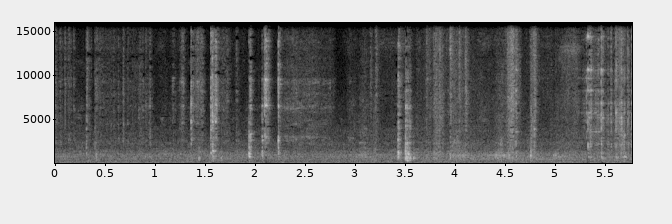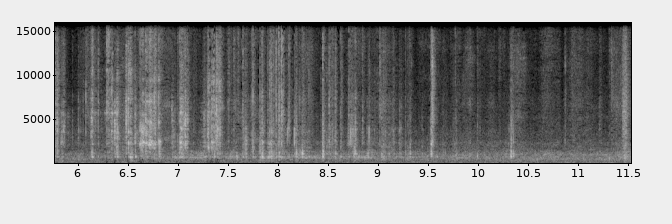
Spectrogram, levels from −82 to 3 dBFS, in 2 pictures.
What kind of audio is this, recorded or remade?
recorded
